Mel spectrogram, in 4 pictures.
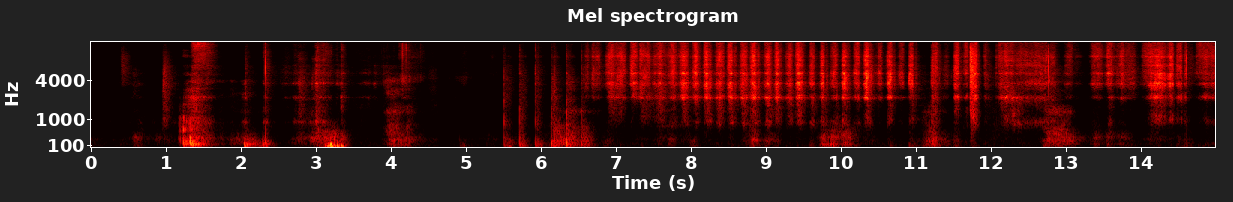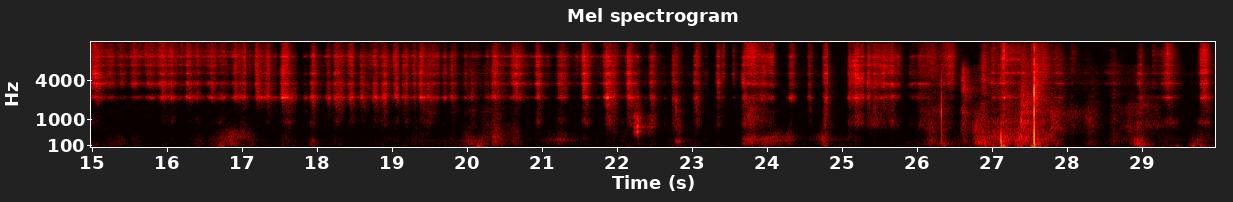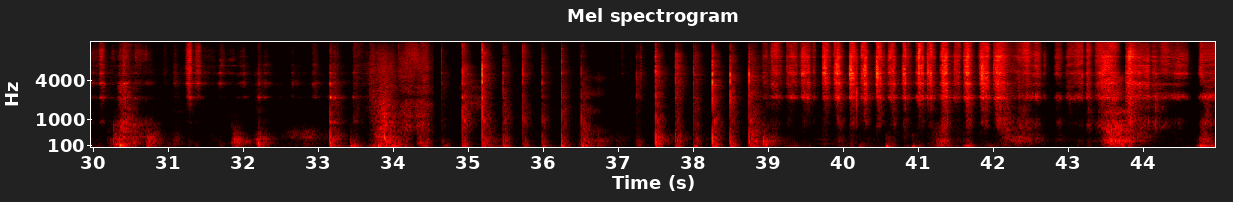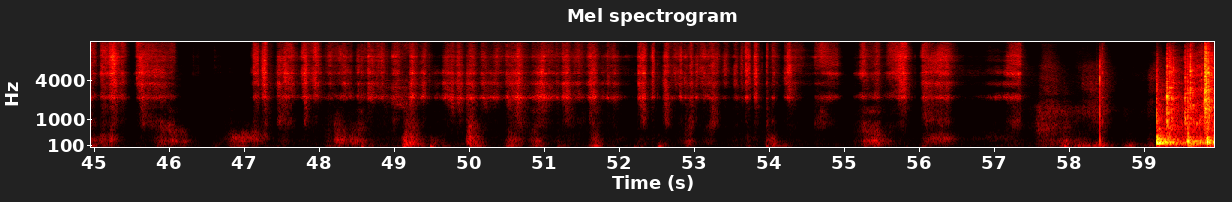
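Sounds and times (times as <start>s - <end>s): hands rubbing and patting skin: 5.5s - 44.2s, 47.1s - 55.9s.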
